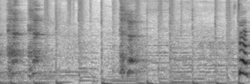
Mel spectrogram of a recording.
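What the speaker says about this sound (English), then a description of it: "Stop fake coughing, you silly." A child fake-coughs in a home playroom, giving a few short, scattered coughing bursts spread irregularly across the stretch, close by, with a sharper final burst near the end.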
